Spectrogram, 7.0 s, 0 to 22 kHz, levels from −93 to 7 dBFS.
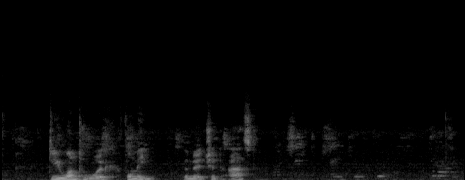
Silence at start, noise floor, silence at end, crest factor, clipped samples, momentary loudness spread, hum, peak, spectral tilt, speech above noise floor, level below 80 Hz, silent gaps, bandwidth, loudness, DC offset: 0.75 s; -75 dBFS; 0.25 s; 24 dB; under 0.1%; 24 LU; none; -22 dBFS; -6 dB/octave; 33 dB; -78 dBFS; none; 9.4 kHz; -43 LUFS; under 0.1%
